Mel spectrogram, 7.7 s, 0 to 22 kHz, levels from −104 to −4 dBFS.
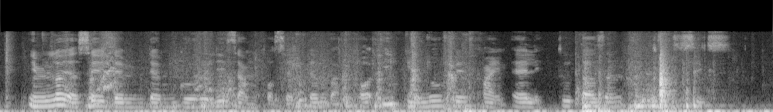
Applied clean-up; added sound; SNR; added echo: none; Zipper (clothing); -4 dB; none.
